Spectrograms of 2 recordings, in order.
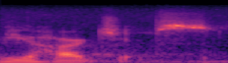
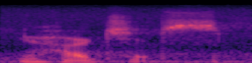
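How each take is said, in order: First: Said in the usual way. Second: Whispered aside. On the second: Shown as a demonstration. Preacher whispers the point to the congregation. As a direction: drop to a breathy whisper on your hardships. Repeated line, hushed second take.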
